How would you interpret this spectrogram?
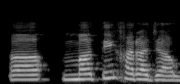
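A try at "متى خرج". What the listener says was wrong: No, not Mati. Mata.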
